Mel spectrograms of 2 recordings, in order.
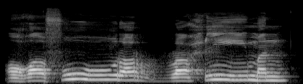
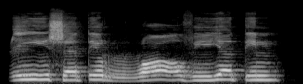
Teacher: را اور لام کی صورت میں گنہ نہیں ہوگا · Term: ادغام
